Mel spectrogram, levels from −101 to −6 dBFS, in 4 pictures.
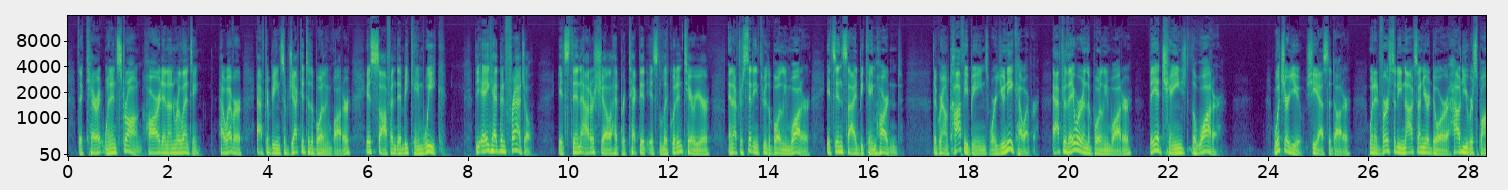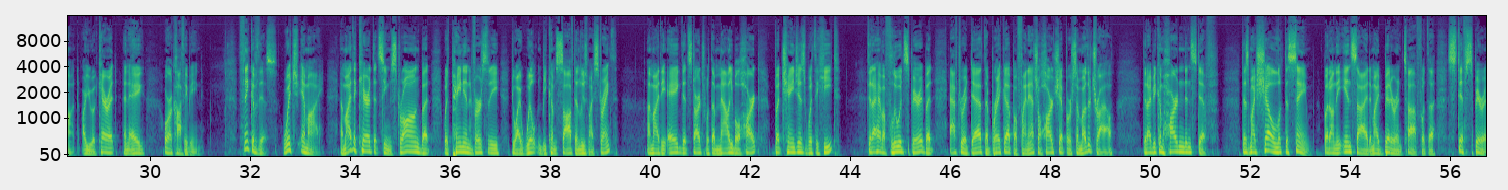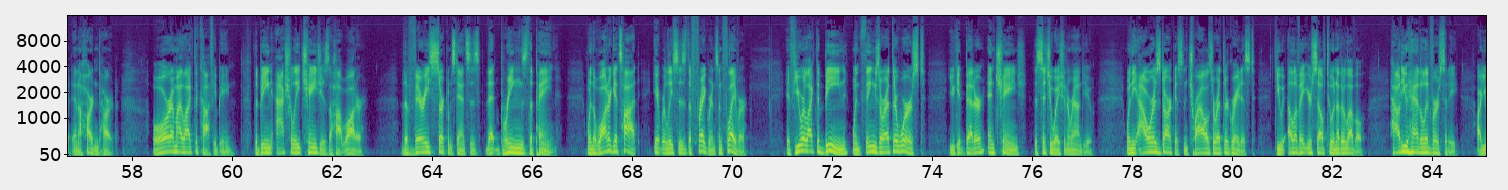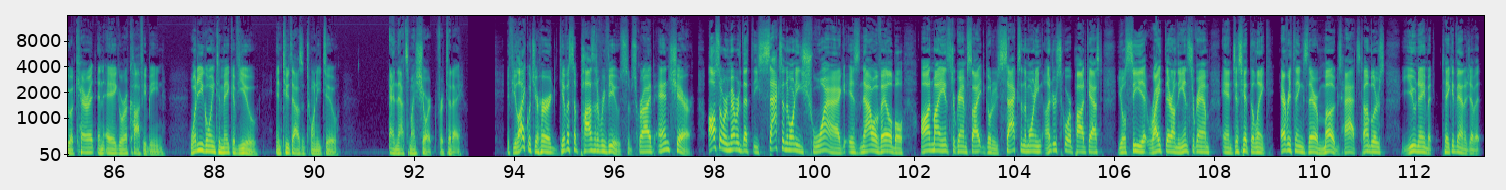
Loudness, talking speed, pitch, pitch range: -20 LUFS, 185 wpm, 110 Hz, 95-125 Hz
